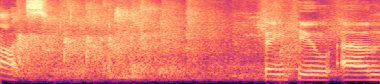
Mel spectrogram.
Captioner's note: audience applauds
